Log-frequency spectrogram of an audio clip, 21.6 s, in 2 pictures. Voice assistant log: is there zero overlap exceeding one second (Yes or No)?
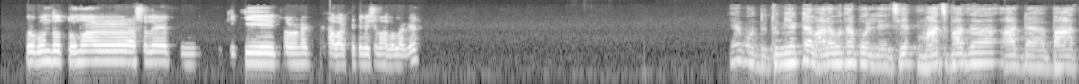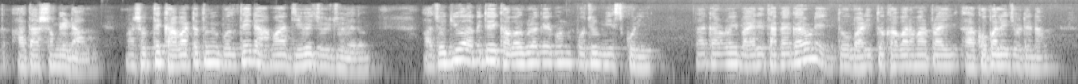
Yes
